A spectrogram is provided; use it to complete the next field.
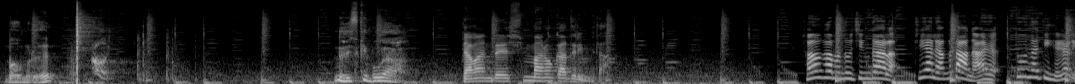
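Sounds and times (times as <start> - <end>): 
speech: 0.0 - 1.1, 3.4 - 6.2, 8.0 - 10.7
slaps across the face: 0.7 - 1.6.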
